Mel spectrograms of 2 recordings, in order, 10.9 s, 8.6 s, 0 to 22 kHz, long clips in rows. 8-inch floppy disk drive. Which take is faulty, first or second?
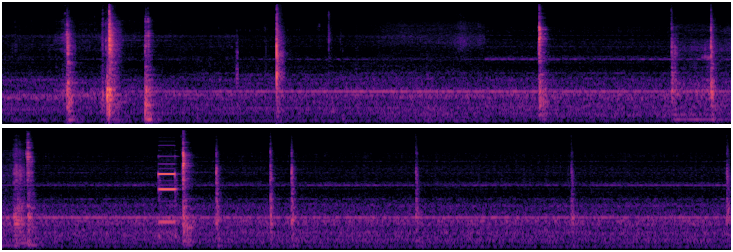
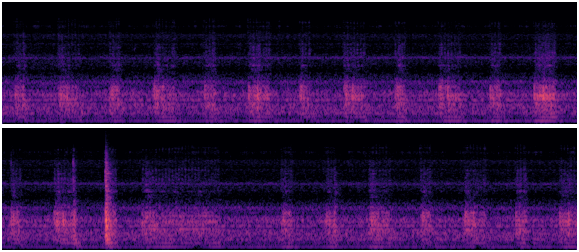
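second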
